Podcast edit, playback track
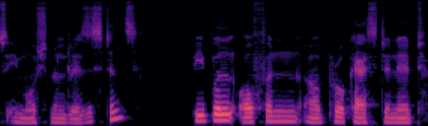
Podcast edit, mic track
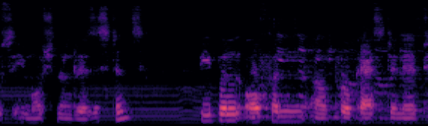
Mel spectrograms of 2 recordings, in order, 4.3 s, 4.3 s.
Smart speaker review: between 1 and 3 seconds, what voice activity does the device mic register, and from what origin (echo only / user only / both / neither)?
both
